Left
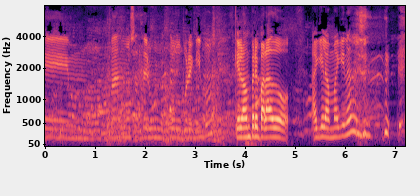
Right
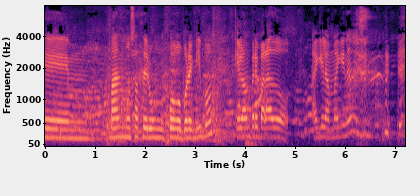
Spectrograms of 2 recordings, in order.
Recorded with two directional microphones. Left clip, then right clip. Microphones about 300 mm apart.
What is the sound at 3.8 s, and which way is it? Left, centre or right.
Speech, left.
